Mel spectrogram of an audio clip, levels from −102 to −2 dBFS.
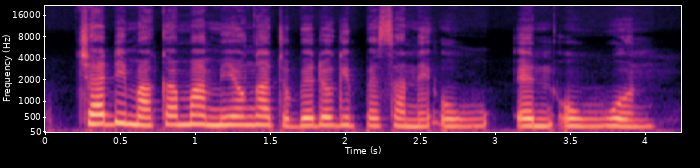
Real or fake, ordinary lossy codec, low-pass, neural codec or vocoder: fake; none; none; vocoder, 44.1 kHz, 128 mel bands every 512 samples, BigVGAN v2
